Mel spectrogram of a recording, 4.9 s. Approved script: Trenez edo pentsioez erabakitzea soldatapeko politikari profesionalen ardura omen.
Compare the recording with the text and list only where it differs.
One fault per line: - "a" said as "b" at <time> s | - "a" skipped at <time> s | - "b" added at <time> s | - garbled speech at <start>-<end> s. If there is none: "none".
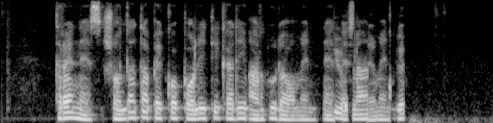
- "edo pentsioez erabakitzea" skipped at 0.9 s
- "profesionalen" skipped at 2.5 s
- garbled speech at 3.2-4.1 s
